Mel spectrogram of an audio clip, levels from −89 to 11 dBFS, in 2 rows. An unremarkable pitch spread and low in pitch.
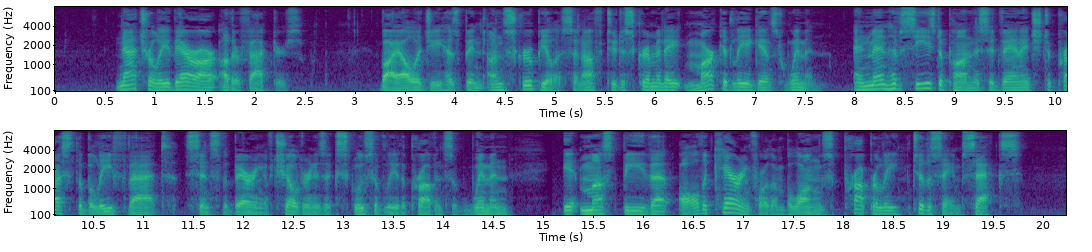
Yes: average, 5.0 semitones; low, 100 Hz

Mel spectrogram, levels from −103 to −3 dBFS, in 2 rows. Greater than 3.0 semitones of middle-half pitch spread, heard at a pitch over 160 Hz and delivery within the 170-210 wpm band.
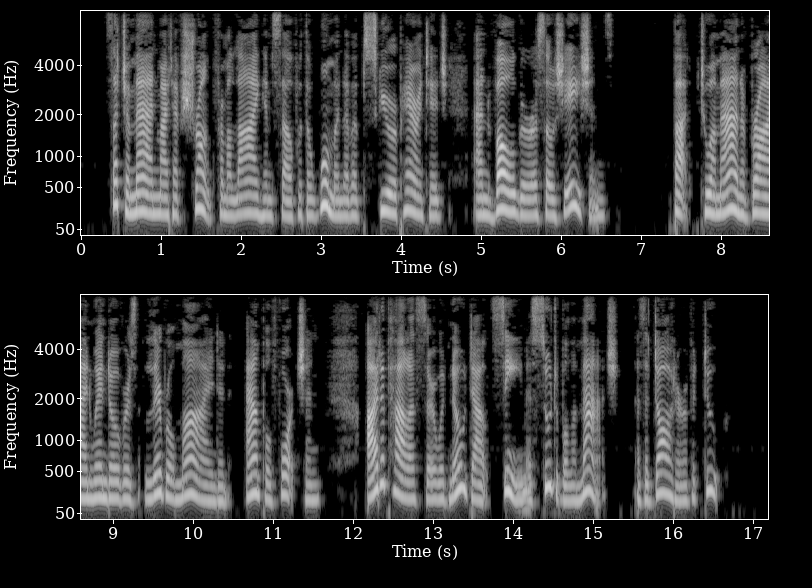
No: average, 4.2 semitones; medium, 185 Hz; average, 160 wpm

